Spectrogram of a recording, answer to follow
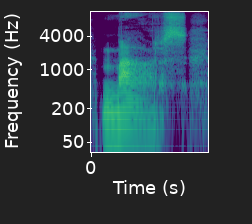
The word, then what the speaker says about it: Mars: right and that's Mars Mars why is it a long ah well that's because it's a contraction of mar his Greek equivalent is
